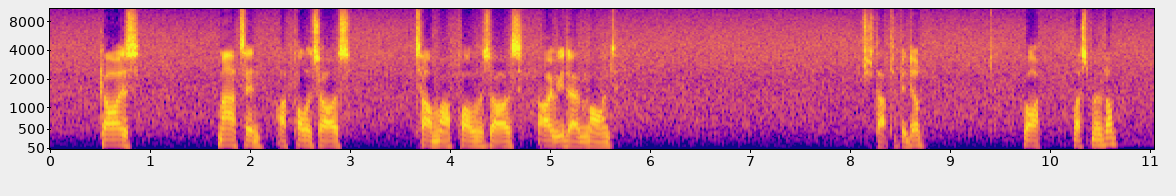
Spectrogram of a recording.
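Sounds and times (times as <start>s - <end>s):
woodland ambience rushing noise: 0.0s - 11.0s.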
